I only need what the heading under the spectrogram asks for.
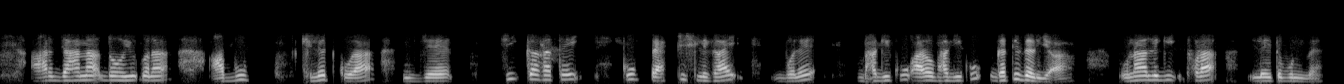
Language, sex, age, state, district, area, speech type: Santali, male, 18-30, West Bengal, Birbhum, rural, conversation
